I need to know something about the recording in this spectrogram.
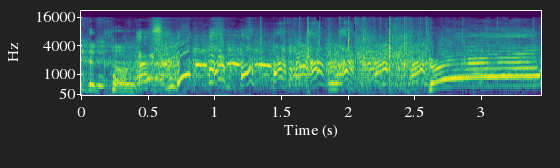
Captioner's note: audience laughs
